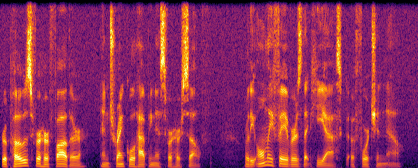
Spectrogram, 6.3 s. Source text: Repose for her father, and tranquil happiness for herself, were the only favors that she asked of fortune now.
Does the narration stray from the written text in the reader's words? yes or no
yes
